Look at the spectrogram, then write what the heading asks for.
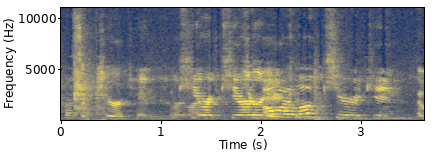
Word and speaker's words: Kuryakin: I would pronounce it Curikin.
